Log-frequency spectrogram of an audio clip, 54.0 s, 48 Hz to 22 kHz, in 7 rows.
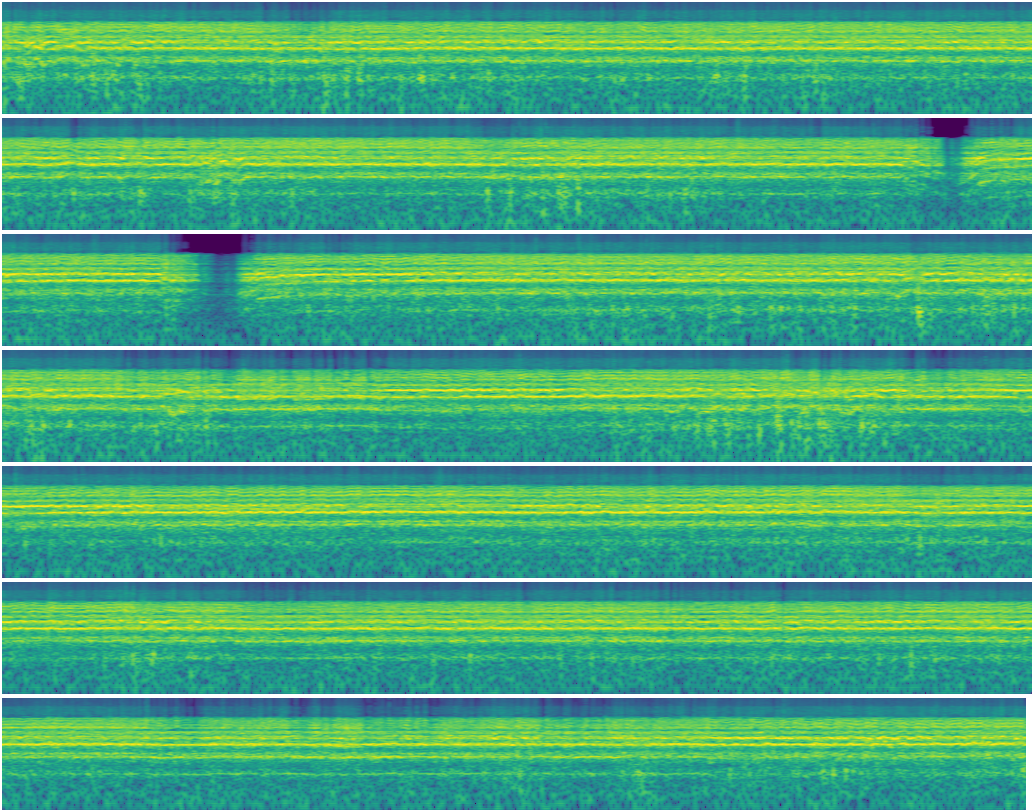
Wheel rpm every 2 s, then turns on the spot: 230, 220, 230, 230, 230, 230, 230, 170, 150, 220, 230, 230, 220, 220, 230, 220, 210, 220, 220, 220, 230, 230, 230, 230, 230, 230, 210.
none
